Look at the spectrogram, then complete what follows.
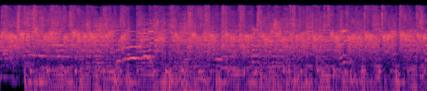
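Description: Loud, sustained applause with dense, steady clapping that fills the whole stretch at an even level, with faint voices mixed in beneath it.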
